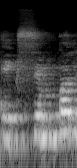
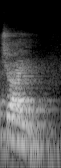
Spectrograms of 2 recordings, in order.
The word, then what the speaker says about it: chi: Susceptibility को denote करते हैं एक सिंबल के साथ। इसको एक्स ना समझा जाए, लगता एक्स जैसा है, इसकी प्रोनाउंसिएशन एक्स नहीं है, ये एक ग्रीक अल्फाबेट है, इसकी प्रोनाउंसिएशन है चाई, CHI, चाई।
